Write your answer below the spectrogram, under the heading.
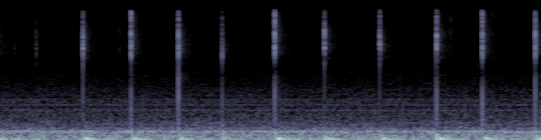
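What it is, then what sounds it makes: Frosted glass cosmetic jar tapped with nails. Long nail tips tap the base of a small pink frosted glass cream jar held bottom-up, producing a slow, uneven series of short, bright clicks. A steady low hum runs underneath.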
